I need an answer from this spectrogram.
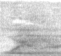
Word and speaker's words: Euler: Euler actually Swiss was so funny it's actually pronounced Euler not Bueller the side it'd be that since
